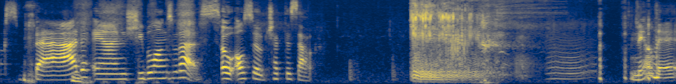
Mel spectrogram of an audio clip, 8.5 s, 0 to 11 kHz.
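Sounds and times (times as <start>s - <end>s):
speech: 0.0s - 4.0s, 7.9s - 8.4s
fart: 5.1s - 7.6s.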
